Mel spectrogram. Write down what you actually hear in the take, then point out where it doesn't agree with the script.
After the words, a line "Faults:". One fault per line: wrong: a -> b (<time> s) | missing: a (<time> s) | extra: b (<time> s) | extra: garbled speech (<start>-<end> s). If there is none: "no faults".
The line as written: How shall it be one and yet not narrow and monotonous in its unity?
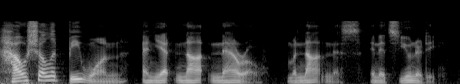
How shall it be one and yet not narrow monotonous in its unity?
Faults:
missing: and (2.6 s)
